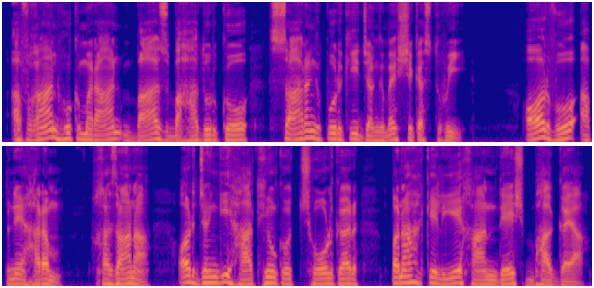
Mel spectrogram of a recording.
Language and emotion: Urdu, neutral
